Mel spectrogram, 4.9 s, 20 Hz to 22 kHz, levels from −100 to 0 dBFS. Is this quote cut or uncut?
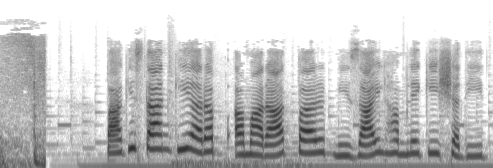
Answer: cut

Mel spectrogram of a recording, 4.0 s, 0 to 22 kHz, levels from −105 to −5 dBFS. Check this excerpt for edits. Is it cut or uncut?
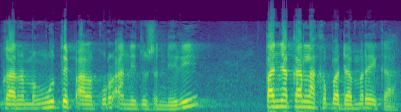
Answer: uncut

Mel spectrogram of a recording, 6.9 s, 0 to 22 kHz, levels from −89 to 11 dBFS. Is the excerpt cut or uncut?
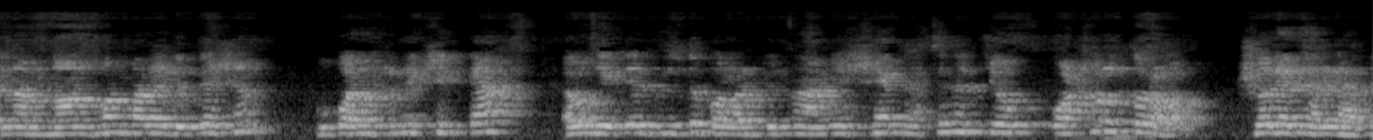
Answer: uncut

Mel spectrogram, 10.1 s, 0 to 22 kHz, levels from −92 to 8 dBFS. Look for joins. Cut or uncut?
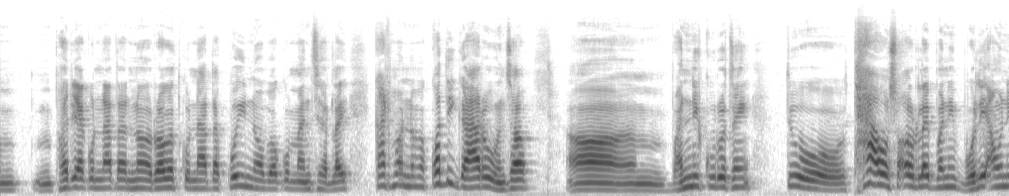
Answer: uncut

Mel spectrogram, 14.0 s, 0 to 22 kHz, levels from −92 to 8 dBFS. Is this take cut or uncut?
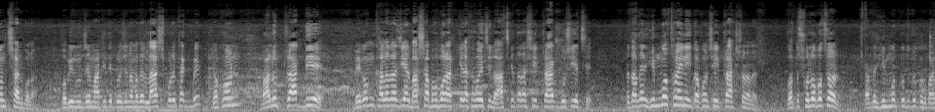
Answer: cut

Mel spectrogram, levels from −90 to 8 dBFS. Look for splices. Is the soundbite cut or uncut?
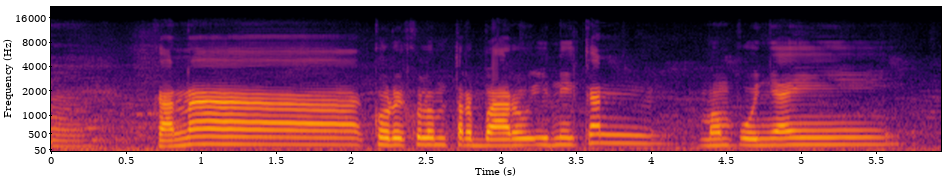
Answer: uncut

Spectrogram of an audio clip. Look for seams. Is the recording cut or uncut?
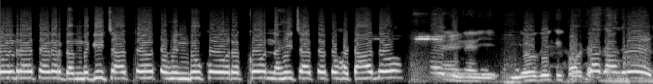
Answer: cut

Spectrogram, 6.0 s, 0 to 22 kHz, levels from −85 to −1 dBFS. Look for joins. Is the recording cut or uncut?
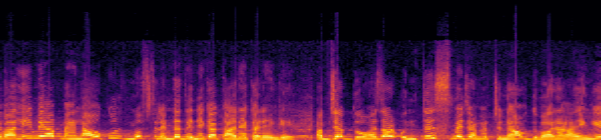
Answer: cut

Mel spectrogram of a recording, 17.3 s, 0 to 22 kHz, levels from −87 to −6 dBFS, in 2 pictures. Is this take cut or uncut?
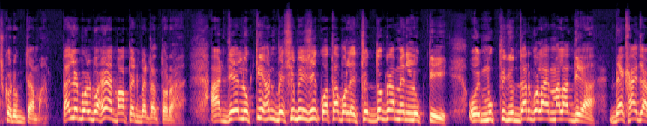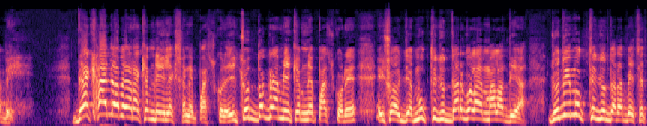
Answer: uncut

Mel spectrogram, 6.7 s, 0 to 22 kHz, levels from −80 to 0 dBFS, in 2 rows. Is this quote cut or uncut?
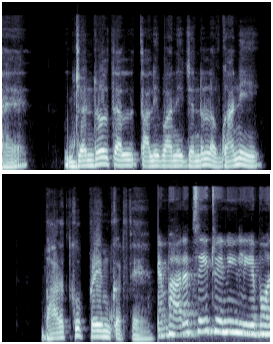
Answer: cut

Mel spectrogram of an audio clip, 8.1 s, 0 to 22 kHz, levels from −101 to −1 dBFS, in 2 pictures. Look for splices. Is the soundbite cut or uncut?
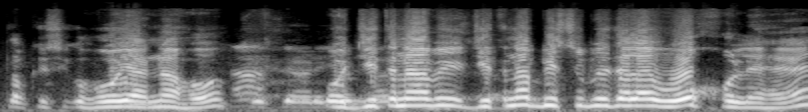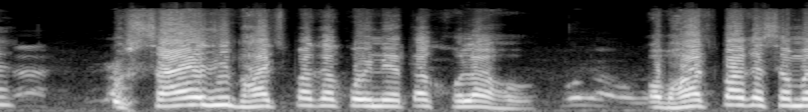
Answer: uncut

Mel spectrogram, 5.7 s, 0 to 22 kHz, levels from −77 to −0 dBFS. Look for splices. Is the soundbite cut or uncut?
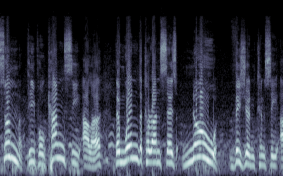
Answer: uncut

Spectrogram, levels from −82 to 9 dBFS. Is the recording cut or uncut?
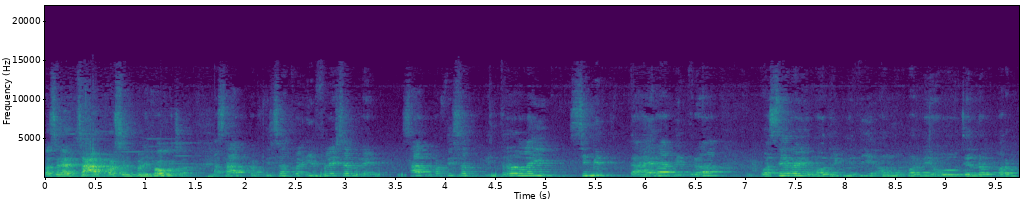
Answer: cut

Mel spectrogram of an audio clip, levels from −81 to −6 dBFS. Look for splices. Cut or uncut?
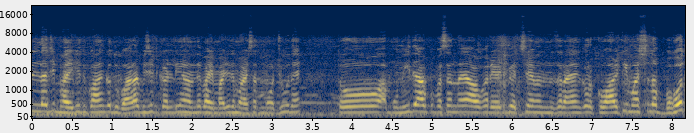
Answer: uncut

